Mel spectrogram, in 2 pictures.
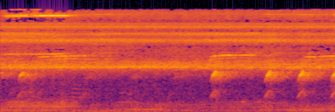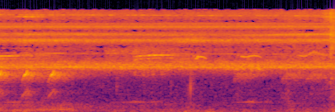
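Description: A bird calling a quick run of six short, rising notes, about two a second, over a steady high-pitched drone.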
